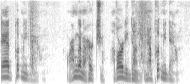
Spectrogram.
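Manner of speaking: speaking as a cat. Voicing the cat who scratches when picked up: voicing the pet cat. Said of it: "she just goes, she's like".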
